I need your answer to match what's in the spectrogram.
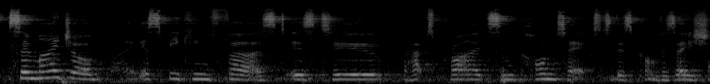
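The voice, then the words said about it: Hoarse, failing voice. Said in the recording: “As you can hear, my voice has gone slightly AWOL”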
